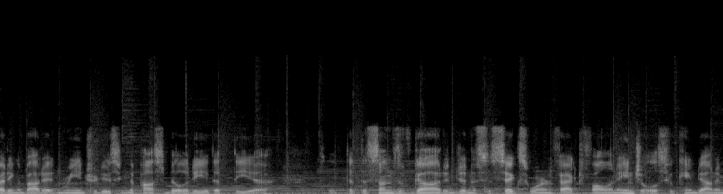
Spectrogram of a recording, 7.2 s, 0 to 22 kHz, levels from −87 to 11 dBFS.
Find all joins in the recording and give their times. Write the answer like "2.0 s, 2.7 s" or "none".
2.2 s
